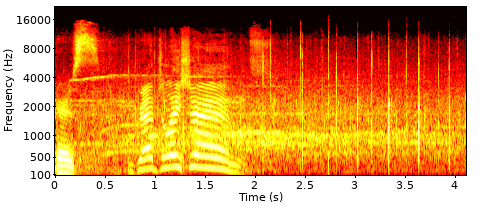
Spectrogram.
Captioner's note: applause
